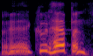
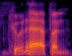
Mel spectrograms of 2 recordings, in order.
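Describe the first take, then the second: First: Sudden high-pitched yelp of hope; a high, hopeful squeal at the idea; high squeak. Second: Said in the usual way. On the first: Acted. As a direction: squeak it out in disbelief. Excited hope about the team's chances.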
